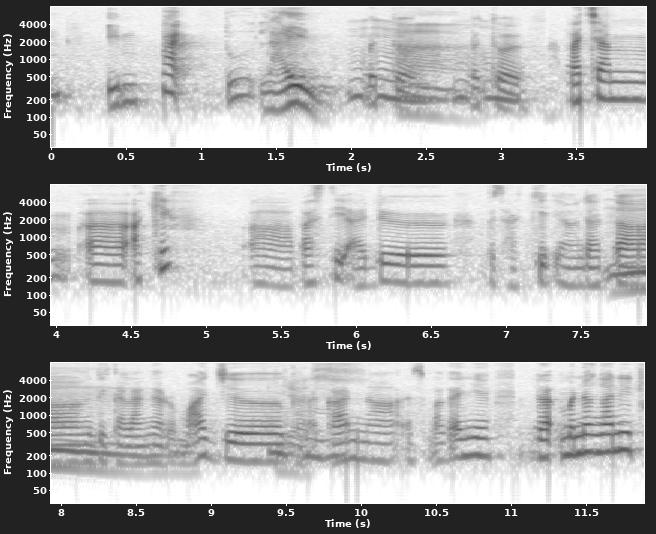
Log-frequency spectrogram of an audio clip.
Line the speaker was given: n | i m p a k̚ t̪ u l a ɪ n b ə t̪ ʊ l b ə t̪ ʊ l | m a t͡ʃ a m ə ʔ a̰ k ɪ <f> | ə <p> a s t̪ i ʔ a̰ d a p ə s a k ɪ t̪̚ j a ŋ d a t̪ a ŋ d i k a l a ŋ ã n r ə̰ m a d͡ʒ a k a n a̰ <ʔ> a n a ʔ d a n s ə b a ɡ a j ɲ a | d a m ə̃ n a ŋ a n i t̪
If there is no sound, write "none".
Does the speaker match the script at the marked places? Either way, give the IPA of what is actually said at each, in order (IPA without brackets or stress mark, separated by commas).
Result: f, p, k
